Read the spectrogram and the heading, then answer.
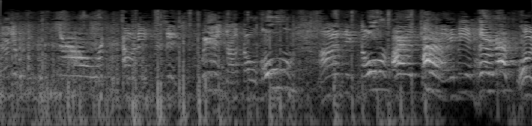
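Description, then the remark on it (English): Horses' hooves clop steadily, then slow as the driver reins in the horses and a stagecoach comes to a halt, with voices and snorting mixed into the busy, fairly loud scene. “All right, driver, hold down on those horses. Whoa!”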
